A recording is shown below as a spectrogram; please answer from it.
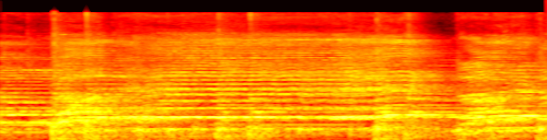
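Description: Male voices singing together, holding one long note for about three seconds, over a harmonium, in a Hindi song. Tabla strokes sound near the start and again near the end.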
